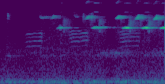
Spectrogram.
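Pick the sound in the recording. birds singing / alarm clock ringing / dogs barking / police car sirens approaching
birds singing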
